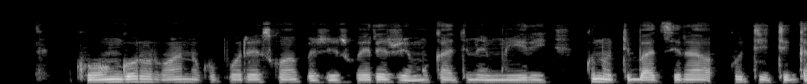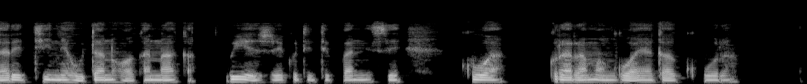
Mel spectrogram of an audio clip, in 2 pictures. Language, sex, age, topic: Ndau, male, 25-35, health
